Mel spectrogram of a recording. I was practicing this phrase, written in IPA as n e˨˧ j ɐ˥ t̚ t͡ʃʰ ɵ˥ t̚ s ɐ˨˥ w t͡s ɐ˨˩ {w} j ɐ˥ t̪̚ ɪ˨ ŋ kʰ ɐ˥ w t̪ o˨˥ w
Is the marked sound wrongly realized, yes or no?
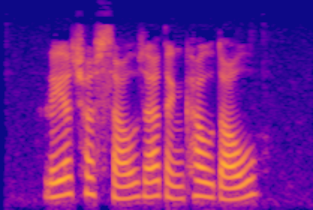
no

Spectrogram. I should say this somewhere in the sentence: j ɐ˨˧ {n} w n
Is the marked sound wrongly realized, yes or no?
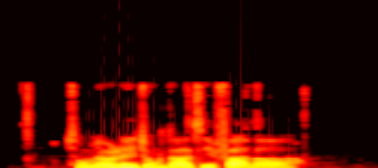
yes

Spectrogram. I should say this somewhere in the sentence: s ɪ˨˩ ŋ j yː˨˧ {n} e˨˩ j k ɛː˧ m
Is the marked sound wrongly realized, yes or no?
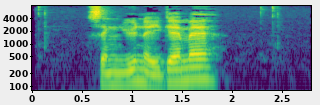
no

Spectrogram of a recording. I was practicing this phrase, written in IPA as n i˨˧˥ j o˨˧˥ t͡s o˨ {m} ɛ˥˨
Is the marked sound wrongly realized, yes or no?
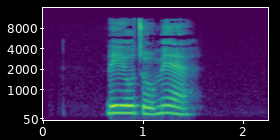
no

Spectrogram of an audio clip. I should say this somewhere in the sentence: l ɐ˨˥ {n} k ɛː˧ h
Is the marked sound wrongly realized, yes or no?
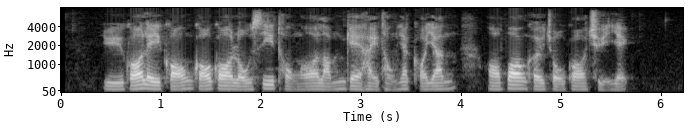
yes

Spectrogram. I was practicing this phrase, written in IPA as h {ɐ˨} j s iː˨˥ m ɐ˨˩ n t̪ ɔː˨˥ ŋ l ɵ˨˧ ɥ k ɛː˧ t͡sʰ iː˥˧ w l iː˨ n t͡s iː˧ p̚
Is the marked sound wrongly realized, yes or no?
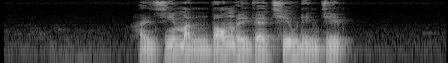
no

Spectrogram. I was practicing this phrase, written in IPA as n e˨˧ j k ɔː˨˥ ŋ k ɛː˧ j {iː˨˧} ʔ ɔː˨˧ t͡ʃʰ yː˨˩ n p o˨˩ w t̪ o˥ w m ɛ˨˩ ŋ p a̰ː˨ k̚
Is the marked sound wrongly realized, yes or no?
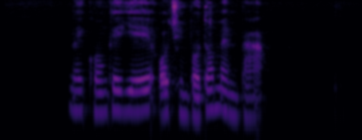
yes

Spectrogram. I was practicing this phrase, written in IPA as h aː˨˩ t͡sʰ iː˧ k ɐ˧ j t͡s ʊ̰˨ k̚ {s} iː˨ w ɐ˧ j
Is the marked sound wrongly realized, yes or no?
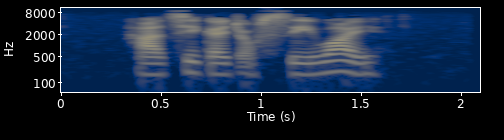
no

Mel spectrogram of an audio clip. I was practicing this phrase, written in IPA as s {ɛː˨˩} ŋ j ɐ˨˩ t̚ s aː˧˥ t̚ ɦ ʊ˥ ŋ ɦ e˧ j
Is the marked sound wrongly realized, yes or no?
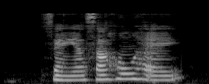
no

